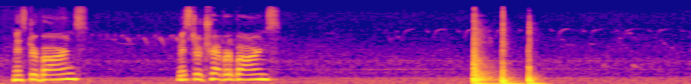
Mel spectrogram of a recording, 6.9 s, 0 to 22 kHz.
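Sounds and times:
speech: 0.2s - 1.0s, 1.8s - 2.8s
firm knocking on a door: 4.8s - 5.5s.

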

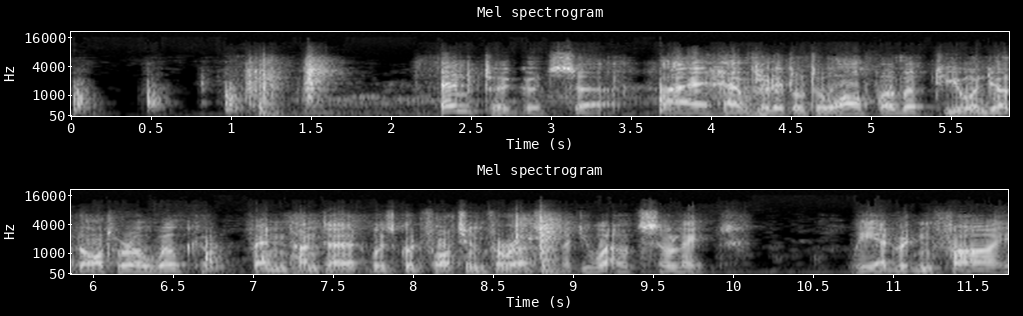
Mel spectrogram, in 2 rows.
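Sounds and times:
heavy wooden door opening: 0.9s - 2.7s
speech: 2.3s - 10.1s, 10.7s - 11.7s.

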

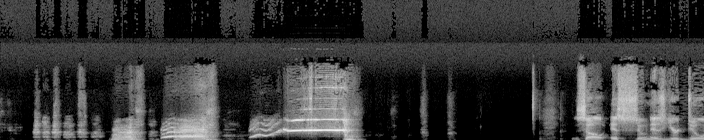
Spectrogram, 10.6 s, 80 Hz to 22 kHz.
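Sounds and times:
speech: 1.6s - 3.3s, 8.8s - 10.5s
bull whining during a breeding sequence: 1.6s - 5.5s.

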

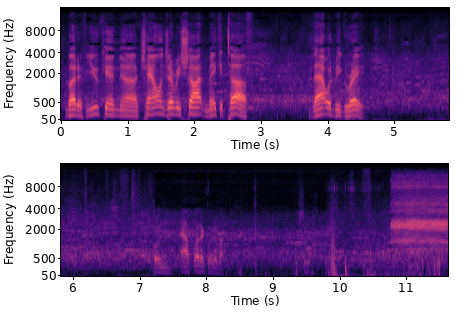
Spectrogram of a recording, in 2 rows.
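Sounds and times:
speech: 0.1s - 3.0s, 3.7s - 4.6s, 7.7s - 8.4s
basketball arena buzzer blaring: 10.8s - 11.6s.

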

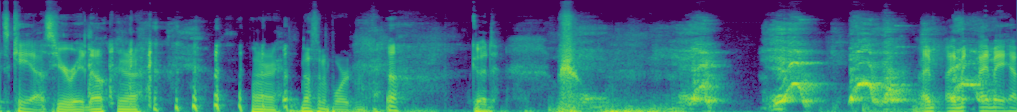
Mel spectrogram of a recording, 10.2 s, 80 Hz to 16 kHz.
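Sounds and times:
speech: 0.2s - 6.1s, 9.2s - 10.1s
laughter: 0.6s - 4.2s
dogs barking and yelping while fighting over a bone: 6.0s - 10.0s.

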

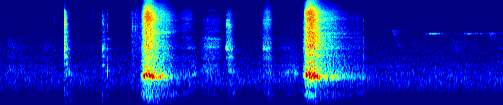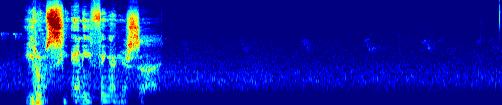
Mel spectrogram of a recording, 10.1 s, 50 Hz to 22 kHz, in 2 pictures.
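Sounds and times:
heavy breathing of a sprinter: 0.0s - 3.7s
speech: 5.3s - 6.7s.

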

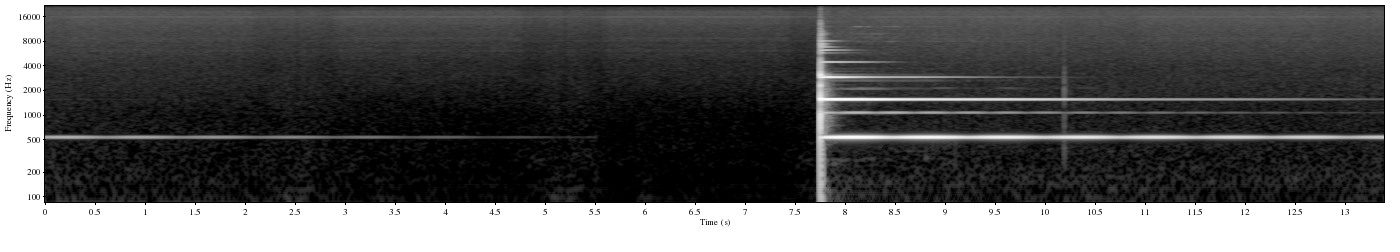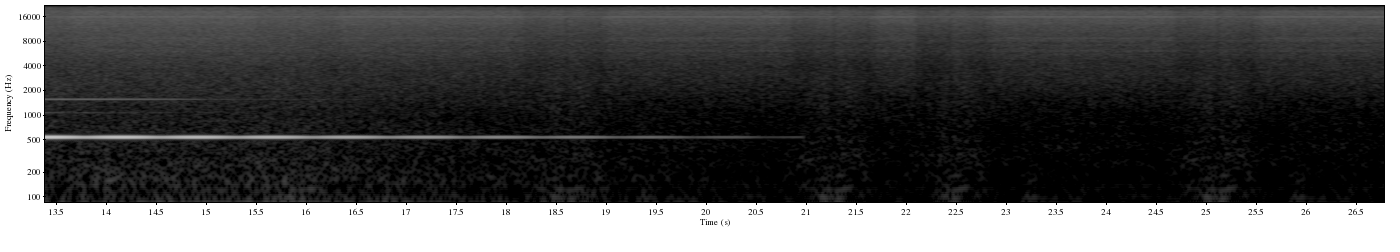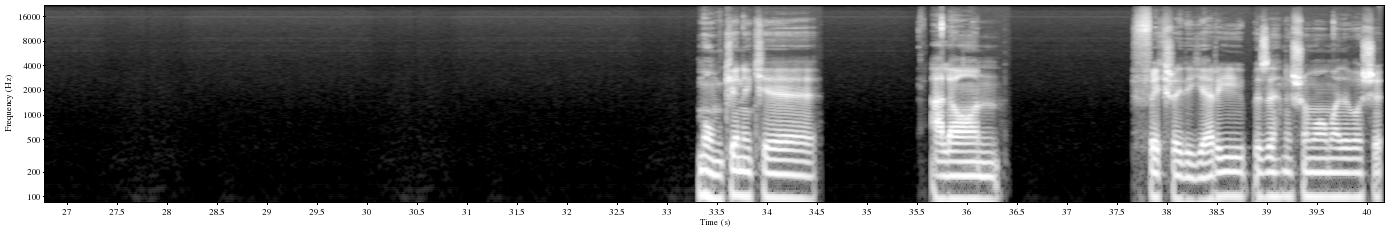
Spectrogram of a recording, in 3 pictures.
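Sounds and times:
Tibetan singing bowl struck and ringing: 7.8s - 16.8s
speech: 33.4s - 34.6s, 35.7s - 36.4s, 37.7s - 40.1s.

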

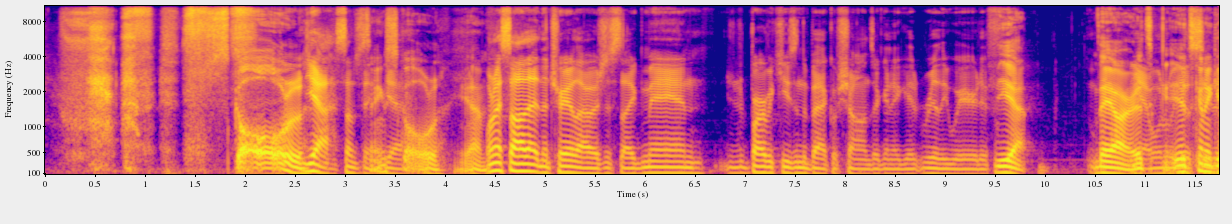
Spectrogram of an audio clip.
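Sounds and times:
heavy breathing into a microphone: 0.0s - 1.9s
speech: 1.9s - 11.7s.

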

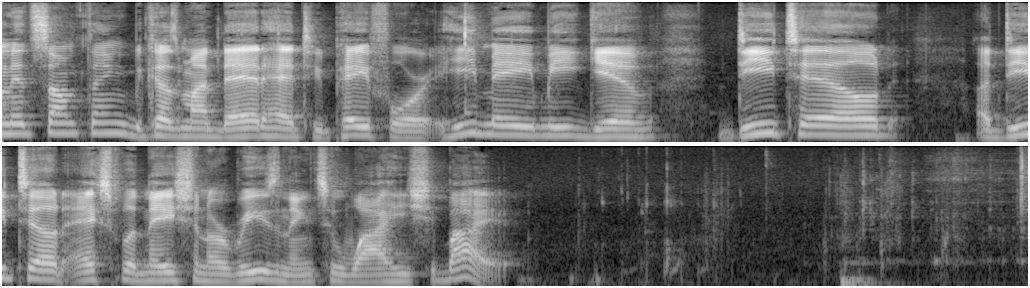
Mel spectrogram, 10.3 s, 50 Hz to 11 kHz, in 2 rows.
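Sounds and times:
speech: 0.0s - 7.7s
person sipping water: 7.7s - 10.2s
swallowing and gulping: 7.9s - 10.2s.

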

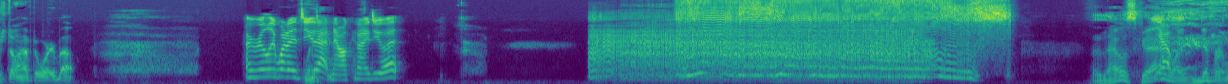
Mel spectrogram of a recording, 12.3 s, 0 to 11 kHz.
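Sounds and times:
speech: 0.0s - 1.3s, 2.5s - 4.8s, 5.9s - 6.3s, 10.9s - 12.2s
breaths: 0.9s - 2.1s, 4.6s - 5.8s, 10.2s - 10.9s
voice making a buzzing raspberry imitating a fart: 5.9s - 10.2s, 11.5s - 12.2s
laughter: 11.6s - 12.2s.

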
